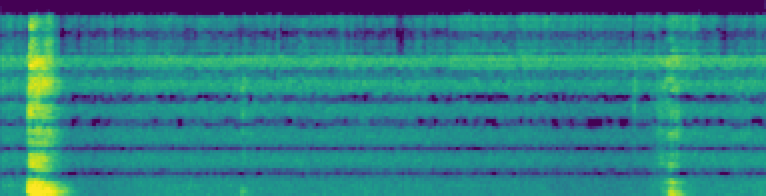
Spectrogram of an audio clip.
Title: coughing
